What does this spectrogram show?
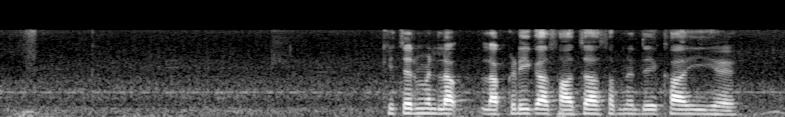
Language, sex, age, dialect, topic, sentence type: Hindi, male, 25-30, Marwari Dhudhari, agriculture, statement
